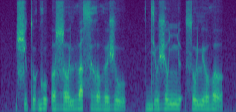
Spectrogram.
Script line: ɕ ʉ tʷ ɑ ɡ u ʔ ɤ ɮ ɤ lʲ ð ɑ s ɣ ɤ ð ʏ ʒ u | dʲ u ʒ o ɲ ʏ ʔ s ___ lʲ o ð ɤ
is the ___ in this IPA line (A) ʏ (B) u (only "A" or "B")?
B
